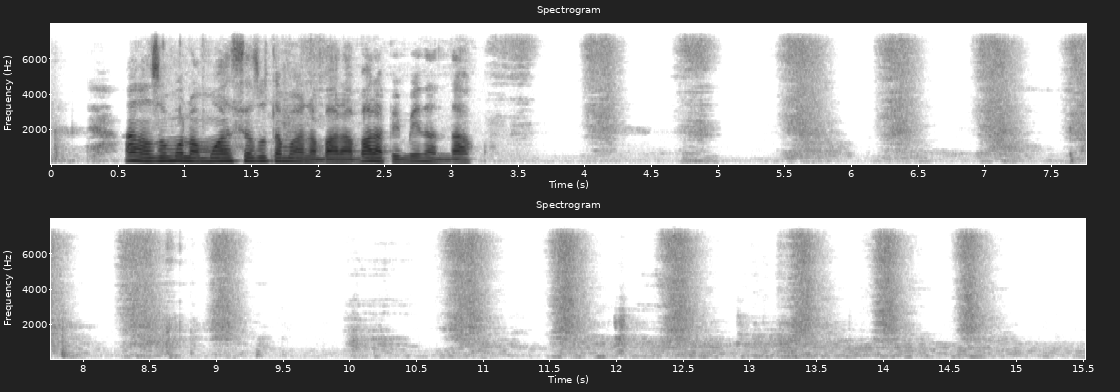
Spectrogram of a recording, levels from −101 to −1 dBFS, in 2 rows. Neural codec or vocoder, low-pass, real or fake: none; 7.2 kHz; real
